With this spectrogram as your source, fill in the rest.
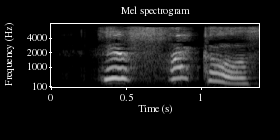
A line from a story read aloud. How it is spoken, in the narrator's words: said Ron furiously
